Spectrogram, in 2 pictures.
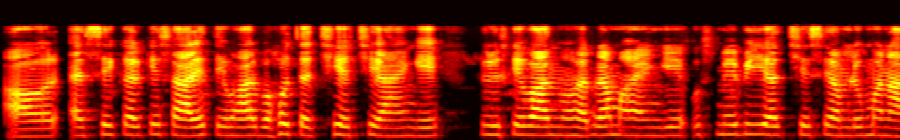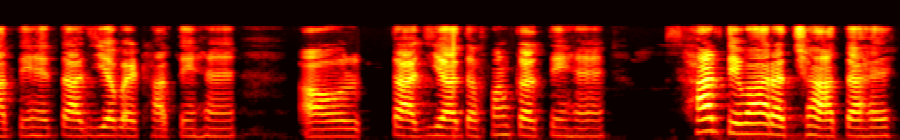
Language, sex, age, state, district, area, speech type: Hindi, female, 30-45, Uttar Pradesh, Chandauli, rural, spontaneous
